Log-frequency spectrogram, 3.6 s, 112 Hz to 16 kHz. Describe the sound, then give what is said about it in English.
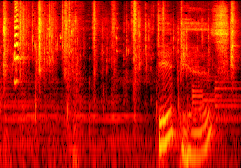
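A bottle of 2015 Canoe Ridge Reserve wine from Horse Heaven Hills being opened: a few light clinks and scrapes, then a rising, rubbery squeak as the cork twists free, louder toward the end. “You want to talk about this real quick while I open the bottle?”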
